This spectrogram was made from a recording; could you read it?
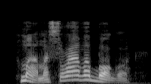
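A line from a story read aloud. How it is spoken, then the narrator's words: Exclaiming. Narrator (Russian): воскликнула миссис Коллинз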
